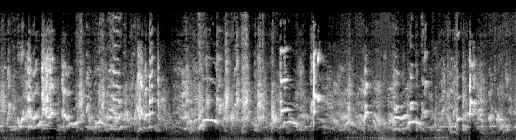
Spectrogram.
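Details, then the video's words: Blue-mutation lovebirds feeding in the morning make a steady, high-pitched twittering, sharp chirps layered over one another with a few clear whistled notes, plus a soft low rustle in the background. "Попуги неразлучники, утреннее кормление"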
